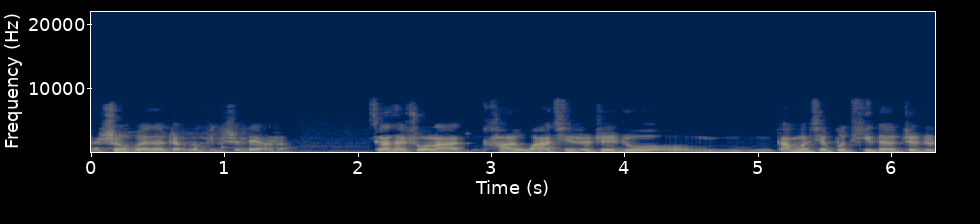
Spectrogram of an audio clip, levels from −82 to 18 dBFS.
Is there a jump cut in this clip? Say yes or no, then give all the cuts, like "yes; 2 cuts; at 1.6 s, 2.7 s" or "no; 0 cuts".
no; 0 cuts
